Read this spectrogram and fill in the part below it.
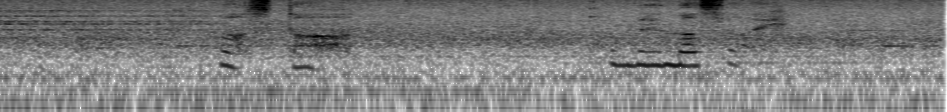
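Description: A young woman speaks softly, close by.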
